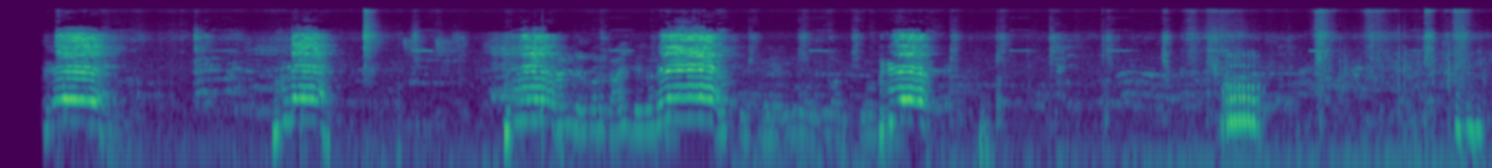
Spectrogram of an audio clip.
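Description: A goat bleats repeatedly, loud wavering cries every couple of seconds.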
